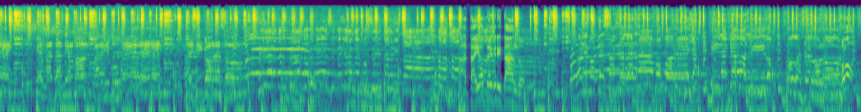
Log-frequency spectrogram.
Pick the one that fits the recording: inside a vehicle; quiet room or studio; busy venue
busy venue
